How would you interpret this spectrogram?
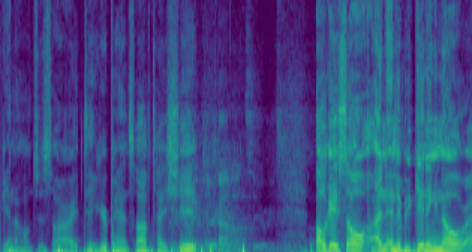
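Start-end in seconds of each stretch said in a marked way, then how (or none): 0.5-1.5 put-on whisper, lower. Retelling own words from a recorded lesson: imitating own whisper. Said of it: "I just kinda whisper into it".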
